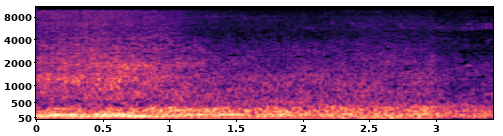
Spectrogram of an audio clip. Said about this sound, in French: Ah oui, là, je n'avais pas regardé du bon côté. Il y a l'énorme camion.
